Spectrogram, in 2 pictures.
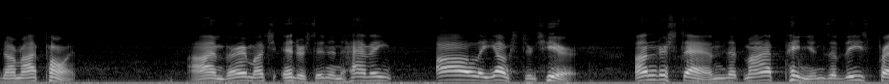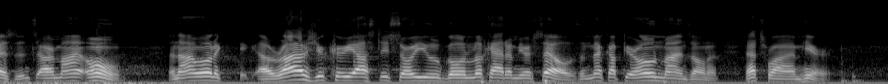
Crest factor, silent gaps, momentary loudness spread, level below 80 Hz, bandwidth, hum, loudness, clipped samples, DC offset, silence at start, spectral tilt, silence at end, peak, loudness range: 16 dB; none; 16 LU; -38 dBFS; 12 kHz; none; -23 LUFS; under 0.1%; under 0.1%; 0 s; -7.5 dB/octave; 0 s; -6 dBFS; 5 LU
